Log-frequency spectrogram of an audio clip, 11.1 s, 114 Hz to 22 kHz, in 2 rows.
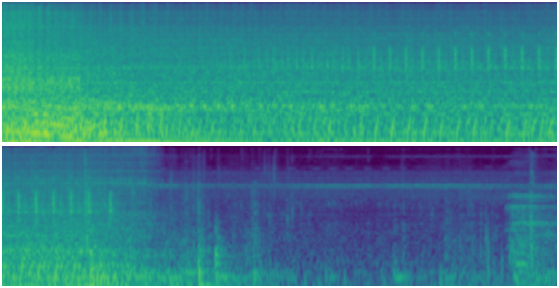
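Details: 1965 Chevy van inline six, started after sitting about 50 years, with oil additives poured into the fuel and the throttle worked by hand: low, steady, even idle rumble for several seconds before shutoff, smoking a little; sounds healthy.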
